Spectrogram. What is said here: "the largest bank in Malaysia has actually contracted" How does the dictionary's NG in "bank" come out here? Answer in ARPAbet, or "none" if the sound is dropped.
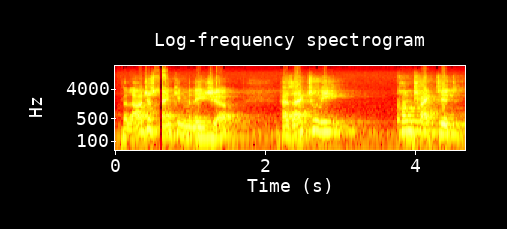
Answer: NG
